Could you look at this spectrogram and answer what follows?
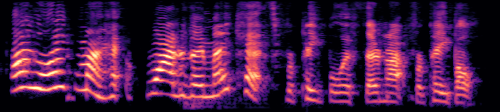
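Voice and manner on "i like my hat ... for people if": high, loud insistence on I; petulant high I like my hat; defiant. Real, not acted. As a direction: stake your claim to the hat, squeaky high. Defending her hat.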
